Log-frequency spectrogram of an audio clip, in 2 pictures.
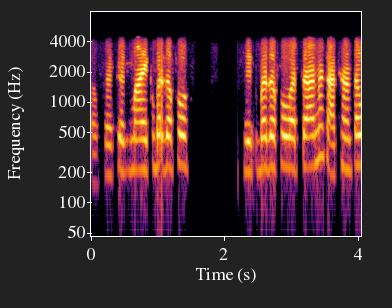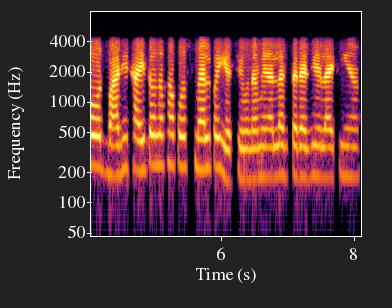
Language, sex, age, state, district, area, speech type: Sindhi, female, 45-60, Delhi, South Delhi, urban, conversation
